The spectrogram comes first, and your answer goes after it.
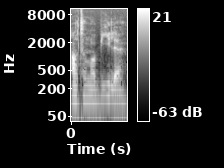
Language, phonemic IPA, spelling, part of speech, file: German, /aʊ̯tomoˈbiːlə/, Automobile, noun, De-Automobile.ogg
- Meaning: nominative/accusative/genitive plural of Automobil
